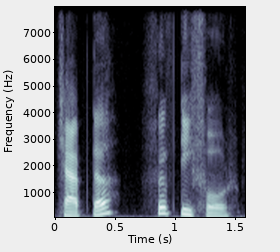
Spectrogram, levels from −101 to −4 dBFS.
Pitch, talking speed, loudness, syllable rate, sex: 155 Hz, 115 wpm, -22 LUFS, 4.1 syllables/s, male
